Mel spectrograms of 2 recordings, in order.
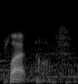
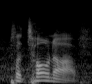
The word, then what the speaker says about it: Platonov: Our crew today, commander Zena Cardman, pilot Michael Frink, Jaxa astronaut Kimmy Aayoui, and Rosscosmos cosminaut Alleg Platinoff. Platonov. I corrected my pronunciation yesterday and I slipped back into Americanizing.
